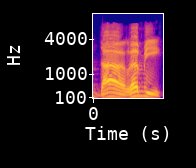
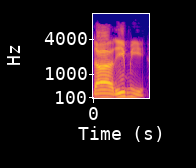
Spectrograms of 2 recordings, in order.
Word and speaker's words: Darimi: Darimi, people pronounce it wrong. It's not Darimi. Kasra on the Ra. Kzair on the Ra. Rawahu Darimi.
